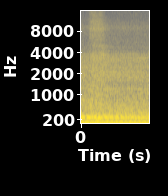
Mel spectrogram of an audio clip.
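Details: 2011 Chevy Avalanche, 168,556 miles, P0521/P0523 oil pressure codes: engine revs up cleanly and holds a steady, even low rumble with no knocks or ticks; oil pressure now around 40 psi, normal, up from about 15 psi earlier.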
